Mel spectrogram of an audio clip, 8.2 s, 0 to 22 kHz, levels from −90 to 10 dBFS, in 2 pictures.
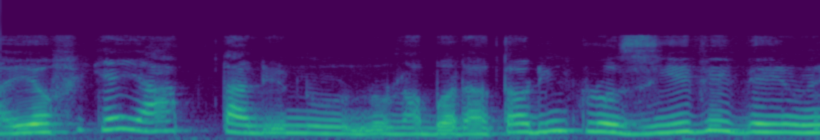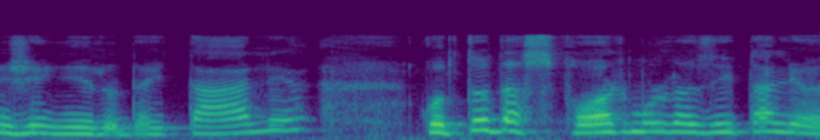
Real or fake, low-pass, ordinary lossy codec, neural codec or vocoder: real; none; none; none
